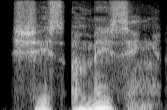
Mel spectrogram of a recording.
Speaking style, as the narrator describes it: Zeth whispered

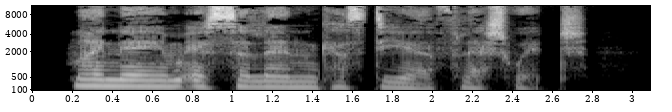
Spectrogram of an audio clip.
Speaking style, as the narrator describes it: I replied

